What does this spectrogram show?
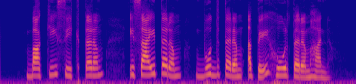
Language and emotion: Punjabi, neutral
